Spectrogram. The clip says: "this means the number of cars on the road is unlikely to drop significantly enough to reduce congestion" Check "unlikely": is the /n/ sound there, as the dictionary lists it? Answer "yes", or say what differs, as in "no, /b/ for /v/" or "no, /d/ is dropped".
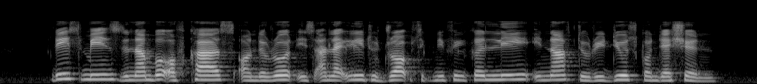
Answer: yes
